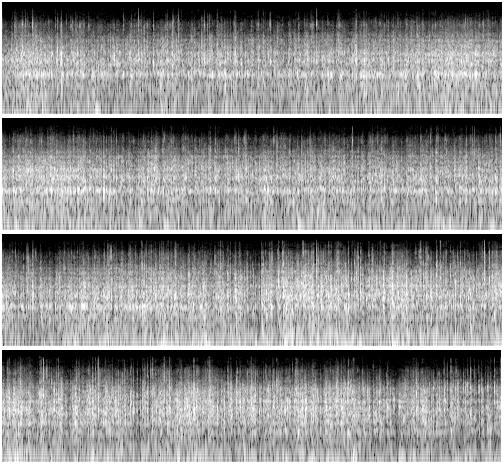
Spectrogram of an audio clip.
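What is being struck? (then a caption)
Silicone dish-scrubbing gloves. Pink silicone dish-scrubbing gloves are worn on the hands, their smooth backs and bristles rubbed together close to the microphone. The result is a steady, dense, brushing rustle, brightest in the upper mids and highs, with little low end. It holds an even level for the whole stretch.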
